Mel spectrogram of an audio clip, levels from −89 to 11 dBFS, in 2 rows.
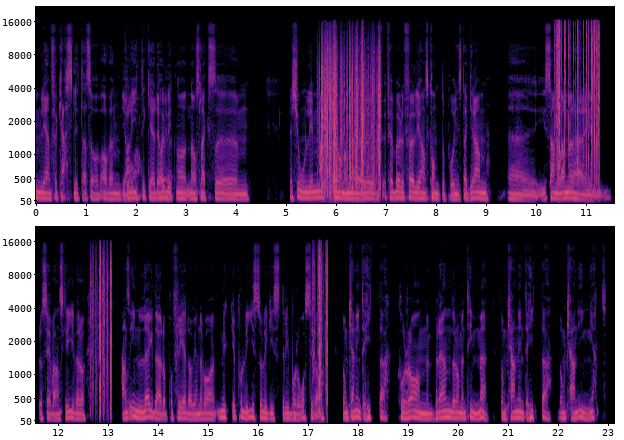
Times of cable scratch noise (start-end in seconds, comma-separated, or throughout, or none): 5.62-6.89, 10.37-11.27, 12.65-13.08, 17.04-17.39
